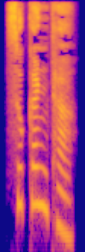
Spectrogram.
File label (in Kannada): "ಸುಕಂಠ", Kannada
